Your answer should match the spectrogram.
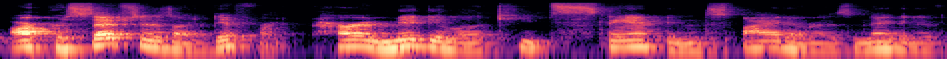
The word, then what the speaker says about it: amygdala: both sides called the amygdala. I call it the Amy G Dala. That's how it's spelled. A-M-Y, Amy, G, as in God and gangster, Dala, like the Dalai Lama.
